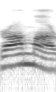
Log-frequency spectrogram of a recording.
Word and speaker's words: Rama: of great mantra and rama rhymes with drama or sanskrit words hare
